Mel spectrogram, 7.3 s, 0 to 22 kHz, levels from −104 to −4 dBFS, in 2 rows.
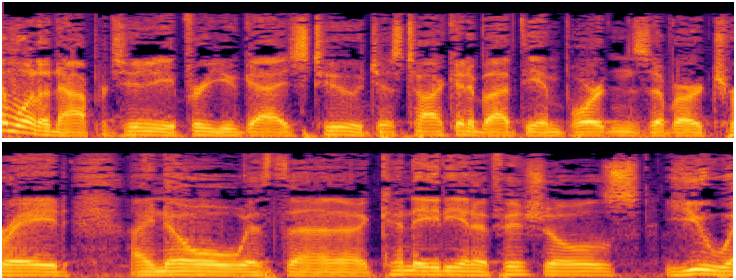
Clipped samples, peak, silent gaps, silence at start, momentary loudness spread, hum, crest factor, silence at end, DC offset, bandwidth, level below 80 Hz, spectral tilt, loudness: under 0.1%; -2 dBFS; none; 0 s; 4 LU; none; 14 dB; 0 s; under 0.1%; 16 kHz; -36 dBFS; -4 dB/octave; -16 LUFS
